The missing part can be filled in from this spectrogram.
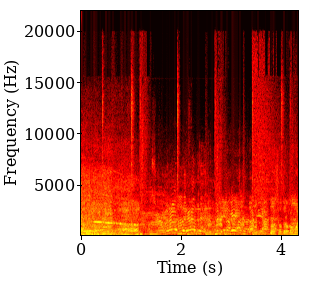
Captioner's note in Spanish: en español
